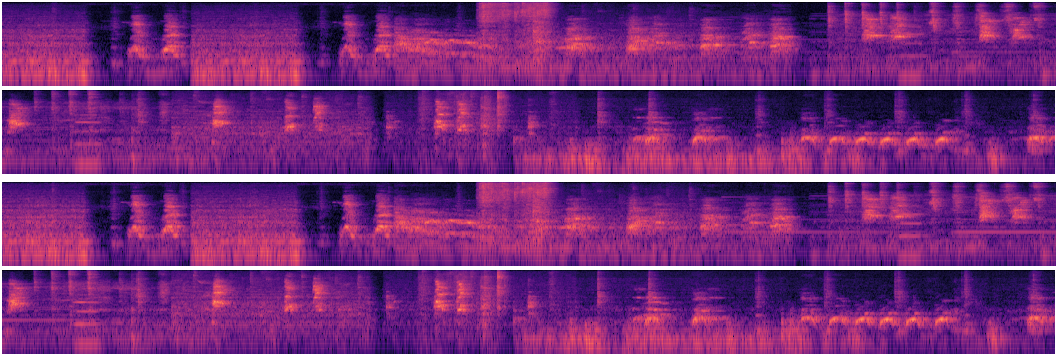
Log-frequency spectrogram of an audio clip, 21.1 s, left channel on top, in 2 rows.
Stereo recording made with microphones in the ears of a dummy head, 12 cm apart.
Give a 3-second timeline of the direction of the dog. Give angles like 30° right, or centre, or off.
50° right, 10° right, 30° left, 20° right, 40° right, 40° right, 40° right.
